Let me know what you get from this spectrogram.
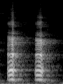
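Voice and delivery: loud laugh breaking out; laugh, cracking up; burst of laughter. Real, not acted. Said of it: "keep a straight face".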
